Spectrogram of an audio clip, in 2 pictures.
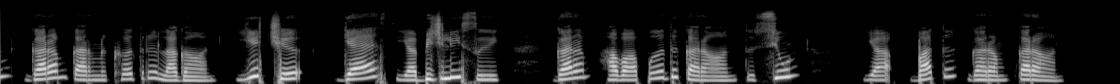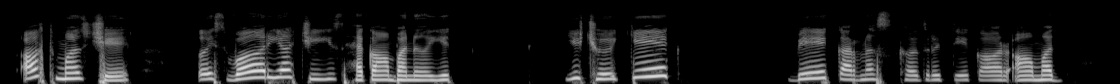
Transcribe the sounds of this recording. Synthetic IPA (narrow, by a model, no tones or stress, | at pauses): nɡɐɾɐmkɐɾnɨkʰəːt̪ɾɨlɐɡaːn | jit͡ʃʰi | ɡʲɛːsjabid͡ʒlisɨːt̪ʲ | ɡɐɾɐmhɐʋaːpəːd̪ɨkɐɾaːnt̪ɨsun | ja | bɐt̪ɨɡɐɾɐmkɐɾaːn | ɐ̰t̪ʰmɐzt͡ʃʰi | əsʲʋaːɾjat͡ʃiːzhɛkãːbɐnəːjit̪̚ʰ | jit͡ʃʰikʲeːk | beːkɐɾnɐskʰəːt̪ɾɨt̪ekaːɾaːmɐd̪̚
